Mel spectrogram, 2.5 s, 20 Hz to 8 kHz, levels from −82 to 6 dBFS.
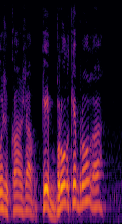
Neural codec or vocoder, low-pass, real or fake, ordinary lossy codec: codec, 16 kHz, 16 kbps, FreqCodec, larger model; none; fake; none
